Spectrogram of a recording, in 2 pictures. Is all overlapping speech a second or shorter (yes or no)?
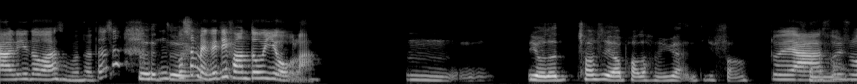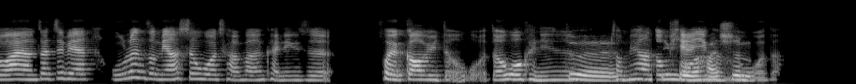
no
